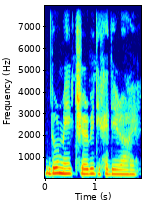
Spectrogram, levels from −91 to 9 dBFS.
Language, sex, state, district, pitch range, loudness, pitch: Hindi, female, Arunachal Pradesh, Papum Pare, 210-235 Hz, -14 LUFS, 220 Hz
